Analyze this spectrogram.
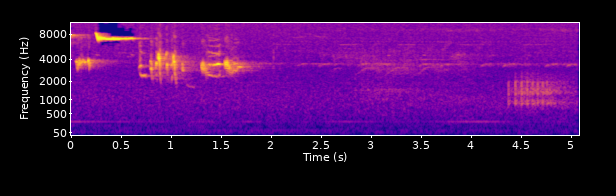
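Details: European robin song with high thin whistles and warbled notes early on, then silence, ending with a softer buzzy trill; a faint low steady hum underneath.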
